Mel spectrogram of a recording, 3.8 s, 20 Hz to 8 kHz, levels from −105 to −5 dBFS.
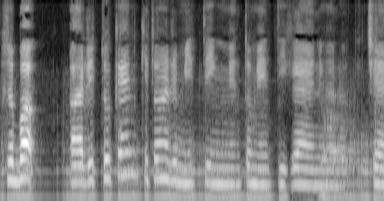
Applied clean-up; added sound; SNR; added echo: neural mask model RNNoise.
